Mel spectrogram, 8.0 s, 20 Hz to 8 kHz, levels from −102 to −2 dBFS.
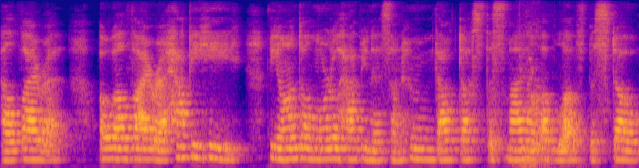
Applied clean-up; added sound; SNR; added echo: neural separator model SepFormer DNS4.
